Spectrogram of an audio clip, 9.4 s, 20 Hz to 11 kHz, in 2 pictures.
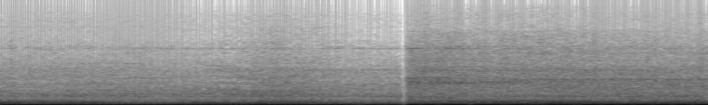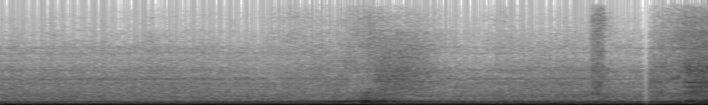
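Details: Nissan 370Z with a newly installed Soho supercharger kit: steady even idle rumble with a light rev blip, faint blower whine underneath; healthy, normal supercharged idle.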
